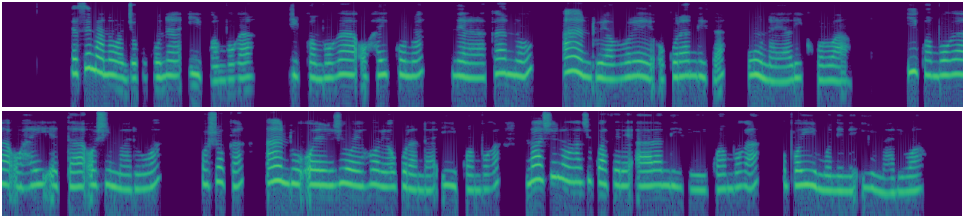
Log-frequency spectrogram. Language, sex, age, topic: Oshiwambo, male, 25-35, agriculture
